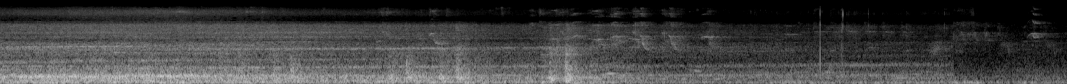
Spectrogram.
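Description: An electric train rumbles out along the tracks and fades into the distance.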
